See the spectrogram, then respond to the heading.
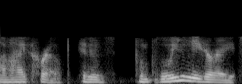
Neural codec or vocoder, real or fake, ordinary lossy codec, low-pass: codec, 16 kHz, 1 kbps, FreqCodec, smaller model; fake; MP3, 24 kbps; 3.6 kHz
